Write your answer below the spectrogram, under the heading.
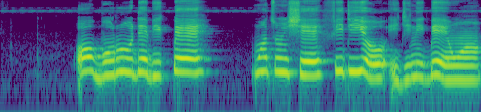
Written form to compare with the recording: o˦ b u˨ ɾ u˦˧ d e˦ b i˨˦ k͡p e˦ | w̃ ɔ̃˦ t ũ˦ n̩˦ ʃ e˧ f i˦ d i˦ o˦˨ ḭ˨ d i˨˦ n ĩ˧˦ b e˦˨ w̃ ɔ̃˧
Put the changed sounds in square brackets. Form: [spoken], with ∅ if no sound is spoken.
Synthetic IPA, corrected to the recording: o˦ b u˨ ɾ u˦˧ d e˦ b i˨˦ k͡p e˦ | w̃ ɔ̃˦ t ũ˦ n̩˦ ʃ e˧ f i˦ d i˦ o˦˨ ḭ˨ [d͡ʒ] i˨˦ n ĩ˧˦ [ɡ͡b] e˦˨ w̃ ɔ̃˧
